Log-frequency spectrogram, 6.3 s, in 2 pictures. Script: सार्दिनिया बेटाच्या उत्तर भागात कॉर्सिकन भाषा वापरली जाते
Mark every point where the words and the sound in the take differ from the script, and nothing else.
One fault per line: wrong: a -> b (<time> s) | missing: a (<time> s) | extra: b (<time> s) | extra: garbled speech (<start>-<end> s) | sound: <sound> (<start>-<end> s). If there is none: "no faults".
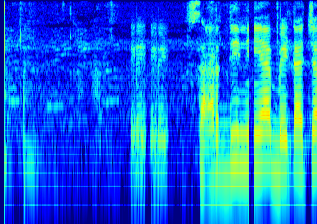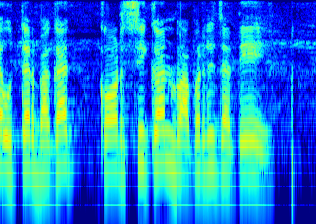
sound: laugh (1.3-1.7 s)
sound: dropout (2.5-2.5 s)
missing: भाषा (4.9 s)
